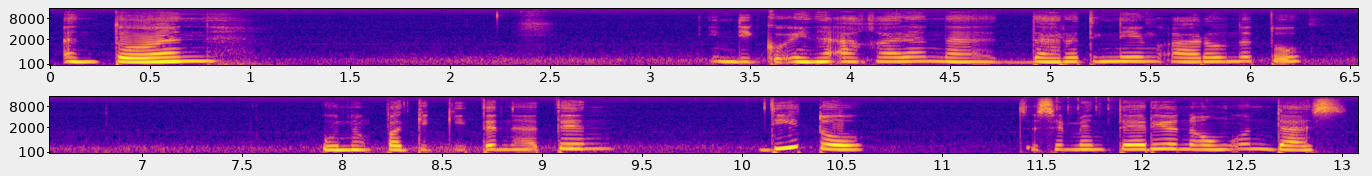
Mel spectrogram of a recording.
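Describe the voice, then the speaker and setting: An actress in a radio drama playing a grief-stricken young woman, pleading and halting through tears. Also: high-pitched, flat delivery, warm tone. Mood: grieving, aching. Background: music.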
